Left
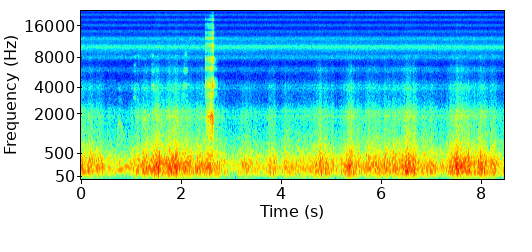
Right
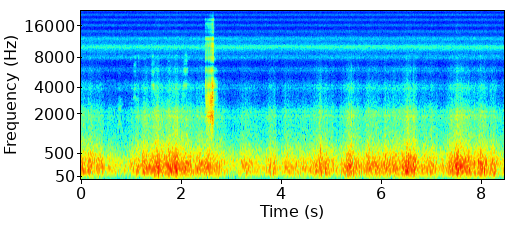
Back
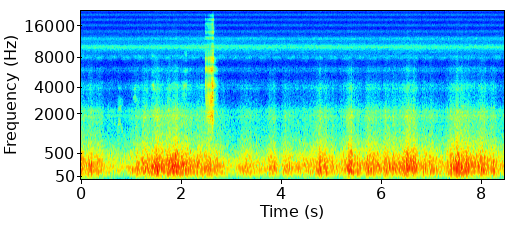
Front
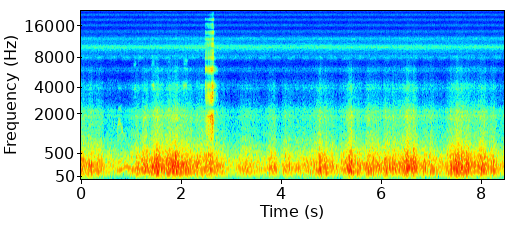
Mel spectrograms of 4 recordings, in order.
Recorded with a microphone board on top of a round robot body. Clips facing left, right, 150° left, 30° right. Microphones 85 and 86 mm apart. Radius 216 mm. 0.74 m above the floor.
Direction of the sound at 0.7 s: 40° left.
